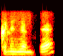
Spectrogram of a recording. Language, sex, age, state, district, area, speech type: Telugu, male, 18-30, Telangana, Adilabad, urban, conversation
